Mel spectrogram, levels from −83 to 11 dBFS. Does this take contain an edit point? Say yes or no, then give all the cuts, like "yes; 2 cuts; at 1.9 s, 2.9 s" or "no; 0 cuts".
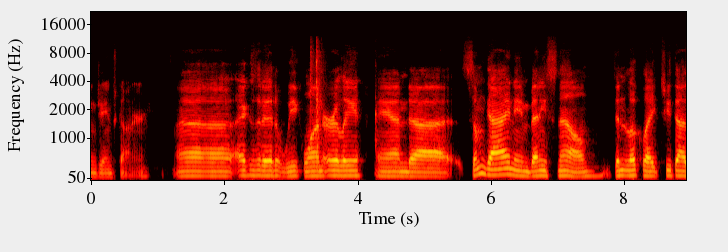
yes; 1 cut; at 4.1 s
